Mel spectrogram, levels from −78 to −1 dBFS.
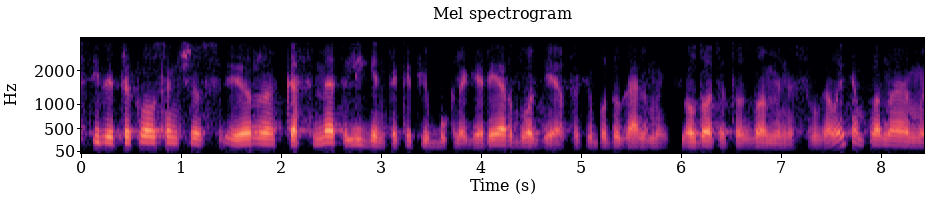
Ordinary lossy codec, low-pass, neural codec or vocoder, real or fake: Opus, 64 kbps; 3.6 kHz; none; real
